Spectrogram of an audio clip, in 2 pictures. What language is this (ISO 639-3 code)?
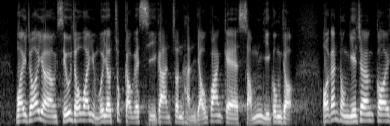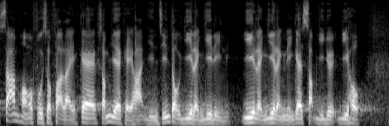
yue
